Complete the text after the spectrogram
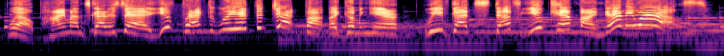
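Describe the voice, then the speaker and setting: Game casting: tiny chirpy fairy companion, extremely high, perky, childlike, very animated. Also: female voice, moderate pace, loud music behind the voice. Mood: perky, curious. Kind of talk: video game cutscene acting.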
